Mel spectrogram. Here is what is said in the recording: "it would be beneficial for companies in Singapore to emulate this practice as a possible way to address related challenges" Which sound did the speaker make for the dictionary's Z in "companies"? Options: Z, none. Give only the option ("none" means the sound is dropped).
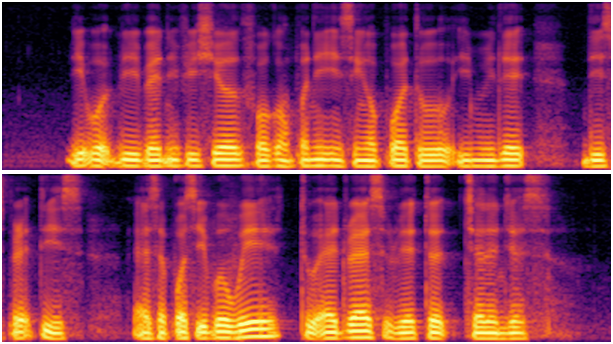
none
